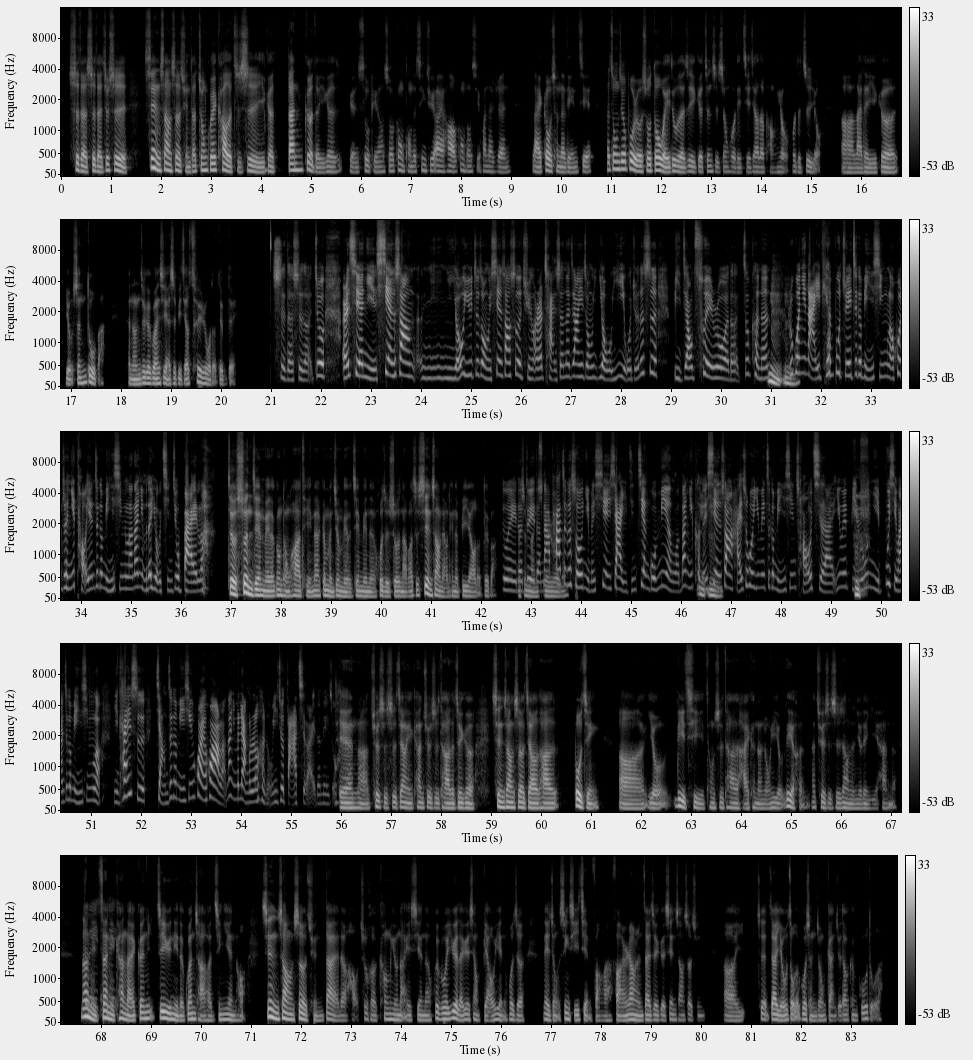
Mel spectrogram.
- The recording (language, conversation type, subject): Chinese, podcast, 线上社群能替代现实社交吗？
- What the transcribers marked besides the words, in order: other background noise; laughing while speaking: "天"; laughing while speaking: "掰了"; chuckle; laughing while speaking: "种"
